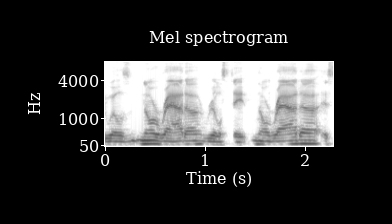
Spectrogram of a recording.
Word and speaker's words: Norada: website if you will is norata real estate norada is spelled n o r a DA norada norada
